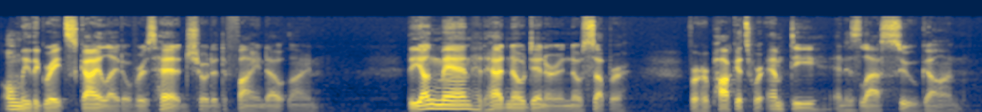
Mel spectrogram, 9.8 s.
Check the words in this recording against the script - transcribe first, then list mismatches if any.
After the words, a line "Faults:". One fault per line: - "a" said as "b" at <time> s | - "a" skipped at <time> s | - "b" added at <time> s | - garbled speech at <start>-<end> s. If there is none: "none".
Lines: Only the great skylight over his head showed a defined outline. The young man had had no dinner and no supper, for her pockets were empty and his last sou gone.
Only the great skylight over his head showed a defined outline. The young man had had no dinner and no supper, for her pockets were empty and his last sou gone.
Faults:
none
